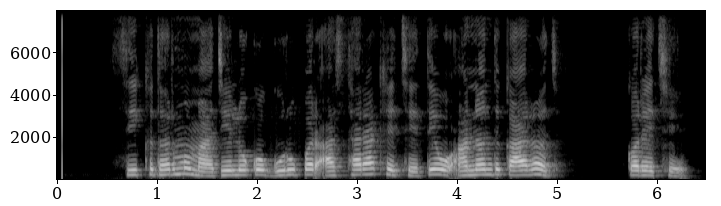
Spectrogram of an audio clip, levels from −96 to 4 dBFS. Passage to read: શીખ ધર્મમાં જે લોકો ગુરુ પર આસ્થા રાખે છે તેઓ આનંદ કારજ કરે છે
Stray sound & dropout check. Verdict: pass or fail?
pass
